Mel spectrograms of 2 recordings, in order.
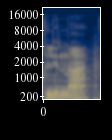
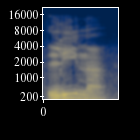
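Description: First: The stress is on the second syllable. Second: The stress is on the first syllable. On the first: The speaker calls it wrong. "говорить нельзя" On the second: The speaker calls it right. "ударение на первый слог"

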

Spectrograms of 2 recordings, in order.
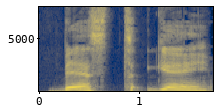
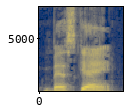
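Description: First: The t at the end of best is pronounced. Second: The t at the end of best is dropped.

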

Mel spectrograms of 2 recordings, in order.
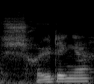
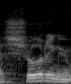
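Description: First: The name is pronounced the German way. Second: The name is pronounced the English way. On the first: The speaker calls it right. "I think they call it like Schrodinger, I think is what a German says" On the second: The speaker calls it wrong. "I'm probably saying it wrong. I'm not German"

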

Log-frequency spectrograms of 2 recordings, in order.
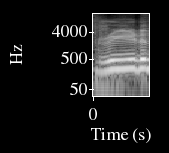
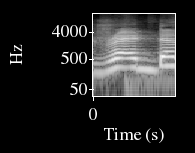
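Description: First: The word has a long 'ee' vowel. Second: The word has a short 'e' vowel. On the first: It is the present tense form. "റീഡിൻ്റെ V1 എന്ന് പറയുന്നത് റീഡ് എന്ന് തന്നെയാണ്" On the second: It is the past tense form. "V2 എന്ന് പറയുന്നത് റെഡ് എന്നാണ്"

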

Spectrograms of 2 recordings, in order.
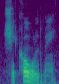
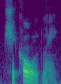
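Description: The two takes are said the same way.

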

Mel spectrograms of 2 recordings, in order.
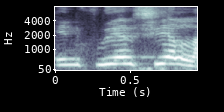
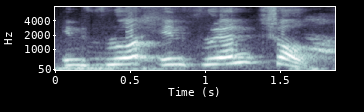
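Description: First: The ending is said as 'shee-al'. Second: The ending is said as 'shal'. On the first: The speaker calls it wrong. "ইনফ্লুয়েন্সিয়াল না" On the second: The speaker calls it right. "সব শিয়ালের ল্যাস কাটে দিবা"

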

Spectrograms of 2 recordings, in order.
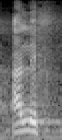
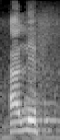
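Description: The two takes are said the same way.

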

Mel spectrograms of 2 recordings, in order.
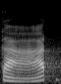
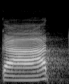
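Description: First: The syllable is said with a rising tone. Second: The syllable is said with a high tone. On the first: "ไม้จัตวา" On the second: "ไม้ตรี"

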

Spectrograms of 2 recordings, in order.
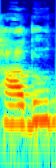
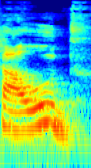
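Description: First: The u sound comes after the dh. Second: The u sound comes before the dh. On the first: "হুস্যুকারটা এটা কিন্তু ধয়ের নিচে ছিল, পরে উচ্চারিত হচ্ছিল" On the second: "রস্যুটা আগে উচ্চারিত হয়ে যাচ্ছে"

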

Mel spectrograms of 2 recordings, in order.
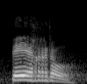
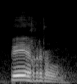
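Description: No difference in how they are said.

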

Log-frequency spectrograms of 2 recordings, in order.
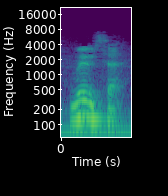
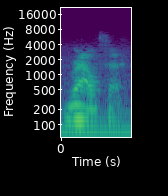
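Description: First: Router is said the non-American way. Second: Router is said the American way, like the woodwork tool. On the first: The speaker calls it right. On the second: The speaker calls it wrong. "not router"

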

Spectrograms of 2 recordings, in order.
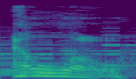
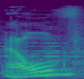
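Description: First: The name ends with an O sound. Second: The name ends with a V sound. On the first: "Why would the W be pronounced like a low sound? Or an O sound?" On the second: "The W has a V sound, maybe?"

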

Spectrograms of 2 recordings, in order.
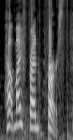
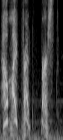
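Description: First: It is spoken in a normal voice. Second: It is spoken in a whisper.

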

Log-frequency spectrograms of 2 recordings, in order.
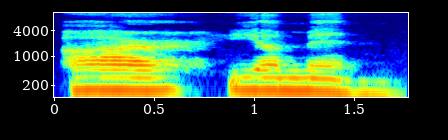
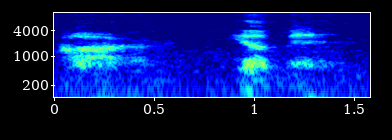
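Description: First: The word is said out loud at full voice. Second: The word is whispered with no voice. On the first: "repeat it with me out loud" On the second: "And now whispering it"

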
